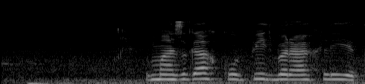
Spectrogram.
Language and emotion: Russian, angry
